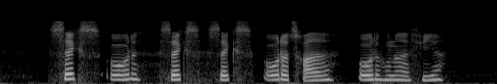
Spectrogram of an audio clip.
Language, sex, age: Danish, female, 30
